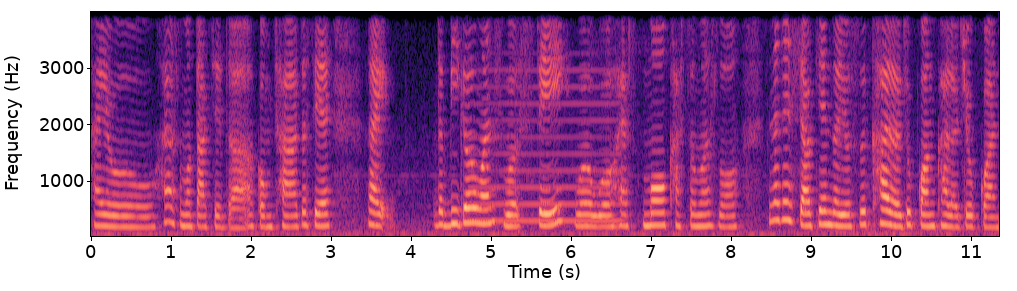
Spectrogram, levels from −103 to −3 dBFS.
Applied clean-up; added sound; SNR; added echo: none; Wind instrument, woodwind instrument; 15 dB; none.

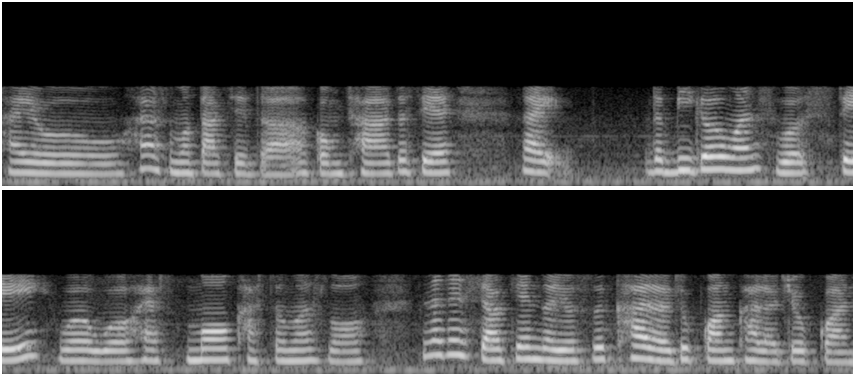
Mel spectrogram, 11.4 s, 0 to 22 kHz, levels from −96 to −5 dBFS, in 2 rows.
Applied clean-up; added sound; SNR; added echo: none; none; none; none.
